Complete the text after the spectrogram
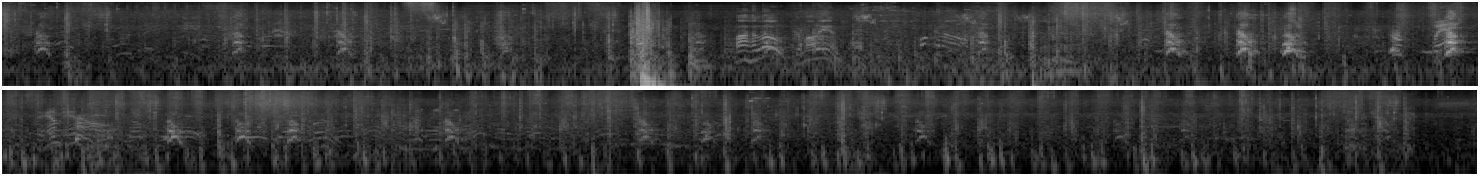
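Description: Footsteps thud on dirt and wooden boards.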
